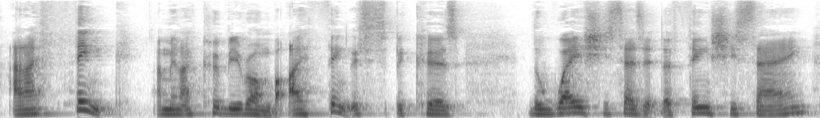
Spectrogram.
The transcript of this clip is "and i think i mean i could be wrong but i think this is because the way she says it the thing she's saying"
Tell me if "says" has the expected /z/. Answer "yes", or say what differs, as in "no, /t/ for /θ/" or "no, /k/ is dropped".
yes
